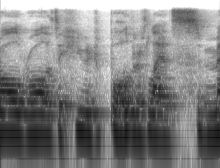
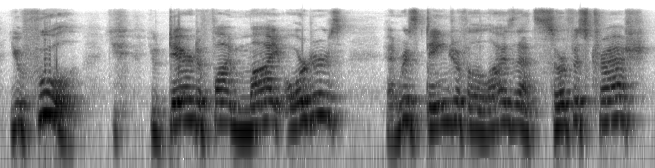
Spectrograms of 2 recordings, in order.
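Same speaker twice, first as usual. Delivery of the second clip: loud, higher-pitched acted rage; angry outburst; 6 semitones higher, 5 dB louder than usual. Bigot getting angry at Alita for defying orders, angry outburst. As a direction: berate a defiant underling at full voice. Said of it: "getting angry at Alita".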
